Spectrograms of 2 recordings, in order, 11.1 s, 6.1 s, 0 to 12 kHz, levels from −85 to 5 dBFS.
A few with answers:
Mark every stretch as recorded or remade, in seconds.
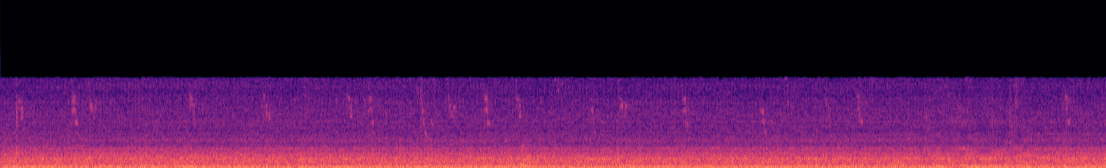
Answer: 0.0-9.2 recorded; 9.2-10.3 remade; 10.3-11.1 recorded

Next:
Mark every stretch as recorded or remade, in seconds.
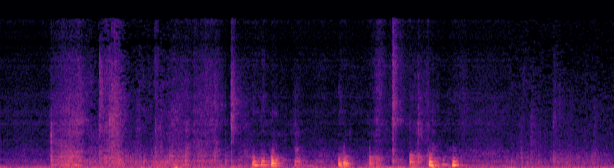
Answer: 0.0-0.9 remade; 0.9-1.7 recorded; 1.7-5.1 remade; 5.1-6.1 recorded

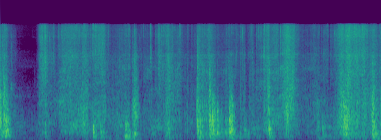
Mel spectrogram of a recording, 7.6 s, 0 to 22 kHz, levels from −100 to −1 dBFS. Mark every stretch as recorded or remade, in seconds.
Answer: 0.0-3.6 recorded; 3.6-6.1 remade; 6.1-7.6 recorded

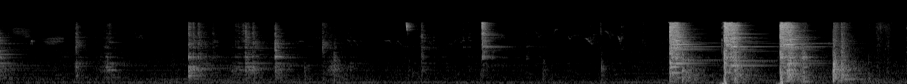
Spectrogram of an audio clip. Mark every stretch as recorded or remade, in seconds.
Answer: 0.0-9.1 recorded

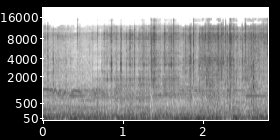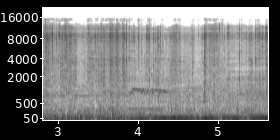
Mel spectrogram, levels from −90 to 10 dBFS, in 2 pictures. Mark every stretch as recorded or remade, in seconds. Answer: 0.0-0.6 recorded; 0.6-1.7 remade; 1.7-5.1 recorded; 5.1-5.6 remade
